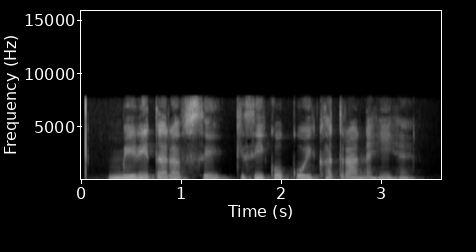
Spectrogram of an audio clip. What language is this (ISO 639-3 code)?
hin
